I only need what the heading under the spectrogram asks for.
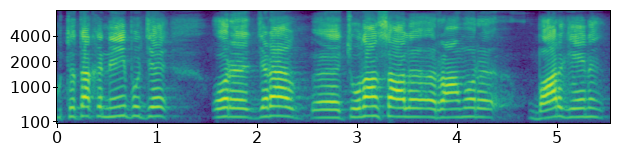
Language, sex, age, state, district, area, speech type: Dogri, male, 30-45, Jammu and Kashmir, Reasi, rural, spontaneous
